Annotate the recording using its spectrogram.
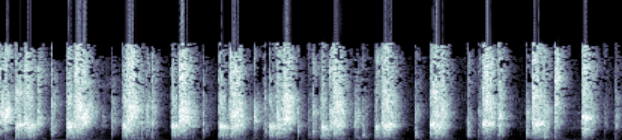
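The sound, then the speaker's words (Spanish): Visitors at the COPE radio station applaud loudly and steadily, dense overlapping handclaps forming a sustained roar with slight rhythmic pulsing throughout, no voices heard over it. “Ala, vamos a darnos sí. otro aplauso porque la COPE es el número uno y vosotros también.”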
